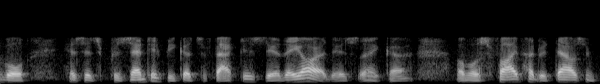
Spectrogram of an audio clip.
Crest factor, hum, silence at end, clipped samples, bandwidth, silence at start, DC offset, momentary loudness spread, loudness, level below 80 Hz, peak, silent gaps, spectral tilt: 18 dB; none; 0.05 s; under 0.1%; 3.8 kHz; 0 s; under 0.1%; 12 LU; -24 LUFS; under -90 dBFS; -6 dBFS; none; -8 dB/octave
